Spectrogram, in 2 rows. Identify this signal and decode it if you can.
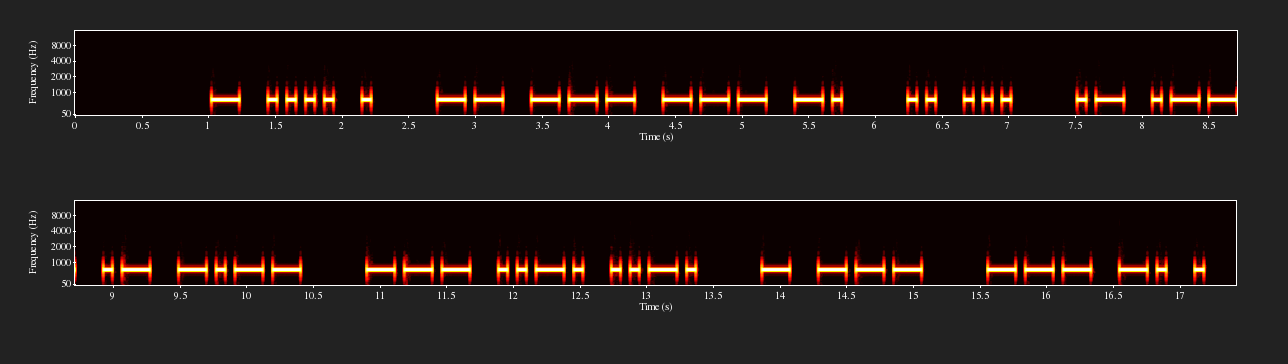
Morse code, heard as a keyed tone, about 17 wpm, 700 Hz. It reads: THE MOON IS AWAY OFF TO ONE
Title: Sentences from Top 1000 Words - Review Part 3 - 17wpm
